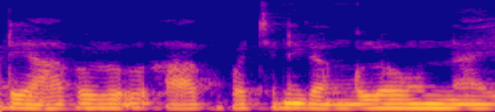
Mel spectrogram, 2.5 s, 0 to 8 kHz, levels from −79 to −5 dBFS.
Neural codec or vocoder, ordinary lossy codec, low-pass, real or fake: none; none; none; real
